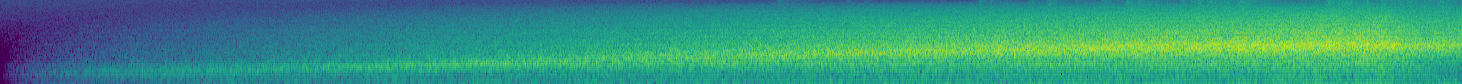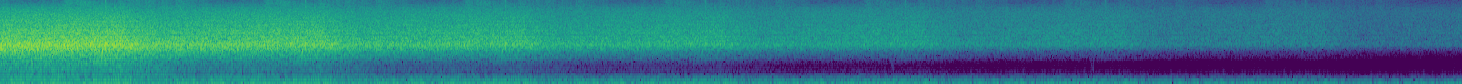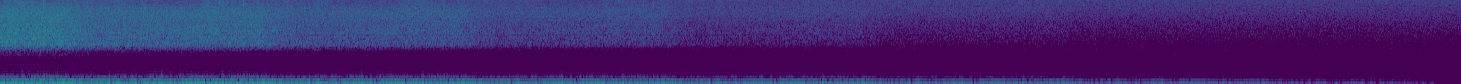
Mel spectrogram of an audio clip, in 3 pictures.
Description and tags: long-sweep
A bunch of various filtersweeps I created in Adobe Audition by generating whitenoise and using the filtersweep plugin. Useful for creating build-ups.
buildup, noise, white, sweep, filter, filtersweep, whitenoise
